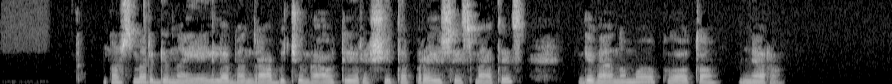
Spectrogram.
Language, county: Lithuanian, Vilnius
